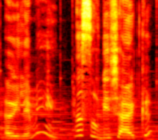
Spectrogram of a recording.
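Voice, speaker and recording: A woman's voice: a little high, wildly swooping pitch, measured pace. A woman voicing a kind, patient young preschool teacher in a children's cartoon, speaking in an instructive, encouraging way. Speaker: voice actor. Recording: loud music behind the voice. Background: music.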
